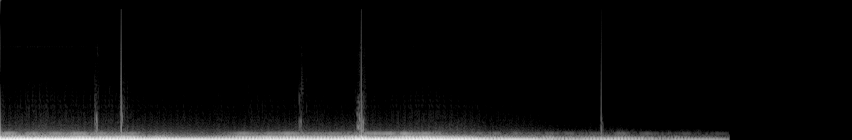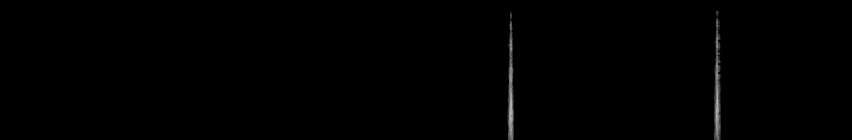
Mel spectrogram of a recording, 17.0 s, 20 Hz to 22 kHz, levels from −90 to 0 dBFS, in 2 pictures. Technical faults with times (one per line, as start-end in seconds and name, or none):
1.21-15.59 clock drift buffer slips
